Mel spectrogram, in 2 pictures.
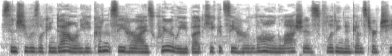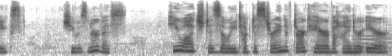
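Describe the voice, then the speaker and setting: A woman's voice: medium pitch, fairly even intonation, measured pace, mellow. A woman narrator reading a scripted third-person romance story for an audio drama.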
